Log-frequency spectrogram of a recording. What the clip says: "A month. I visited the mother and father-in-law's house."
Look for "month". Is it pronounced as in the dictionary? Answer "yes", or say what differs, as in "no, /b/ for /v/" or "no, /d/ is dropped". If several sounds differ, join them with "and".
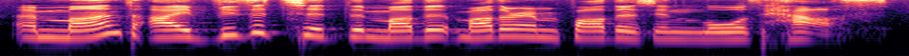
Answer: yes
